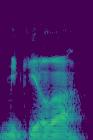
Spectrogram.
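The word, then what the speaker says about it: מגילה: I mean, so that schwa for Miguela should probably be pronounced because it's the word that we're talking is Miguela.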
